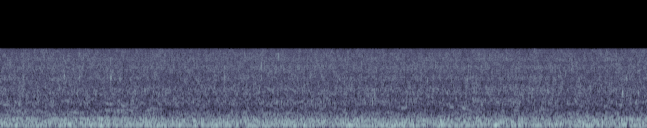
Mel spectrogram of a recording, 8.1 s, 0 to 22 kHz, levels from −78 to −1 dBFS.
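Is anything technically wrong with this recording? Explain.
Yes. Throughout, the audio was likely squeezed through Nellymoser compression at a low bitrate near 22 kbps. The codec spends only two bits per sample in short blocks, fills starved bands with noise, and nothing survives above 5.3 kHz. The sound is dull, smeared and underwater, with a rough hiss clinging to it.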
